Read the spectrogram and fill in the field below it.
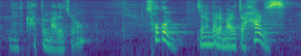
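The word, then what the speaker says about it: ἅλς: 할스. 이게 헬라말로 할스라고 읽습니다. 여러분들이 헬라말은 그냥 그대로 읽으세요. 내가 한글로 할 테니까. 할스.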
